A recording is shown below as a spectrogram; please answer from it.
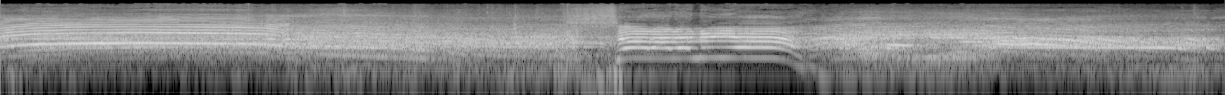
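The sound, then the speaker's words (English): A church audience cheers and shouts loudly and continuously, with one sustained high whoop or yell standing out near the middle of the burst of excitement. “But now you are the one who jumps and shouts first.”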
